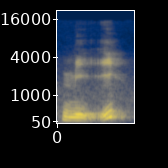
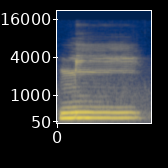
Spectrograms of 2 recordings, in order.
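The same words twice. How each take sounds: First: The pitch falls low, then rises again. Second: The pitch stays high and level. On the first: "une intonation qui descend vers le grave et on remonte vers l'aigu" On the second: "L'important c'est de tenir la note"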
